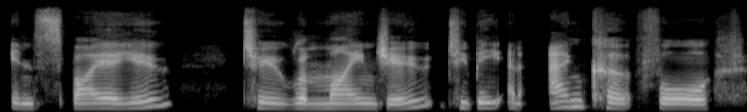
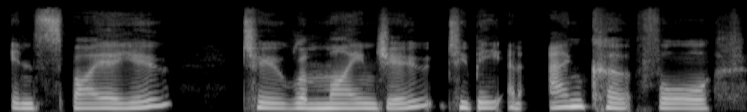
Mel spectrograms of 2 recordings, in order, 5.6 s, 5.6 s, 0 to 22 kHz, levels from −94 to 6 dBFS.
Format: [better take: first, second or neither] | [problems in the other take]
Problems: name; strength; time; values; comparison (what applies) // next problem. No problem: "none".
second | thin; very; fading below 350 Hz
